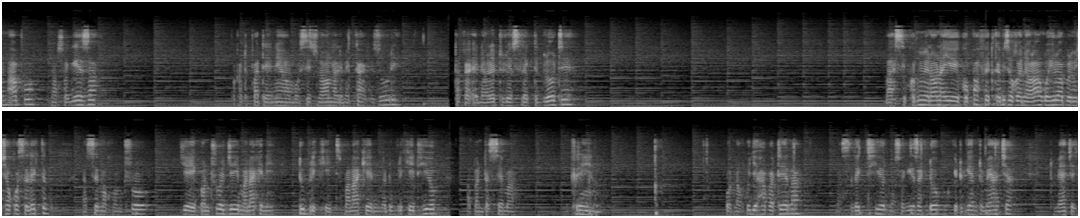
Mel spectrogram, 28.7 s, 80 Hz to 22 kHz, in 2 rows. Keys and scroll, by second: 16.4 ctrl+j.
